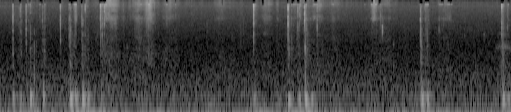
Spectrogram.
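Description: Someone types HTML code on a computer keyboard in a quiet room, with irregular bursts of close, crisp key clicks and brief pauses between short runs of keystrokes.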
